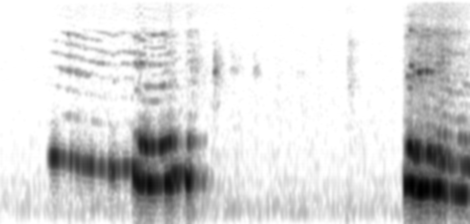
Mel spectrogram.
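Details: Young blenheim Cavalier King Charles Spaniel puppy from a litter of five in a home puppy pen, around seven weeks old, giving a thin falling whine that swells into a louder wavering cry, a pause, then another strong sliding whimper.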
